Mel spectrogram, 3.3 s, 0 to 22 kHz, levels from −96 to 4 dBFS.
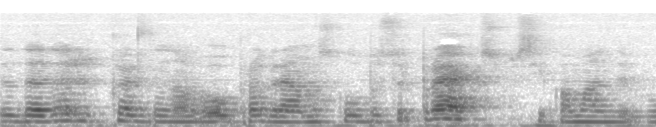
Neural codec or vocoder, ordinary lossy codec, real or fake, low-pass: none; AAC, 64 kbps; real; 14.4 kHz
